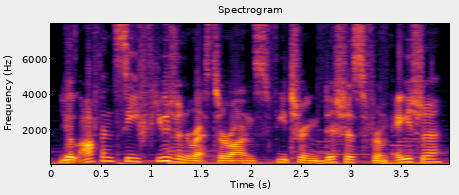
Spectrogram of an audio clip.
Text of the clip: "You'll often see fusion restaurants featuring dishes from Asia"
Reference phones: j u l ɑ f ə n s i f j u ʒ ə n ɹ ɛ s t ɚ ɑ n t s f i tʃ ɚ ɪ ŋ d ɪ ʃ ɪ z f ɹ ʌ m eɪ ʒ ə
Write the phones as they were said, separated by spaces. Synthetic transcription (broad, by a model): j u l ɑ f ə n s i f j u ʒ ə n ɹ ɛ s t ɚ ɑ n t s f i tʃ ɚ ɪ ŋ d ɪ ʃ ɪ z f ɹ ʌ m eɪ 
